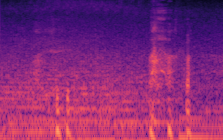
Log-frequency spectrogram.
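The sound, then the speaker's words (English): A helicopter drones steadily over there across a bay, its low rotor rumble continuous throughout, with a few brief voice-like sounds rising over it. “A helicopter.”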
